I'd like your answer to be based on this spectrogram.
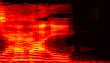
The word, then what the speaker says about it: Hawaii: That's how they pronounce... That's the correct pronunciation of Hawaii as Hawaii. – Go on. – Hawaii. So everybody Hawaii. Knows out there, say Hawaii. That is how it is correctly pronounced.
